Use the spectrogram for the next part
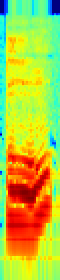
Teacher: bu when used on its own bu is fourth tone bu when bu is used before another fourth tone it becomes second tone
